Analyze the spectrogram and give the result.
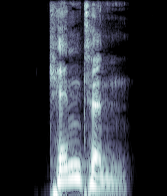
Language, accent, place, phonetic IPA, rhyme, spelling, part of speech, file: German, Germany, Berlin, [ˈkɛntn̩], -ɛntn̩, kennten, verb, De-kennten.ogg
- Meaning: first/third-person plural subjunctive II of kennen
